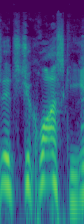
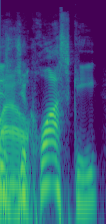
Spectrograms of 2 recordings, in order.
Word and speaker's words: Jaquiski: No, it's Jaquaski. It's spelled Jaquiski. it's spelled Q-U-I-S-K-I, but it is Jaquaski, and the 49ers folks finally got it right.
